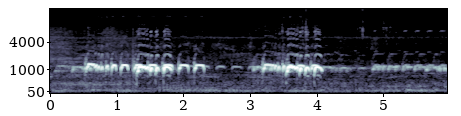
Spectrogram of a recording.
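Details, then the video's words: Melodious cooing from a local zebra dove, two loud bursts of quick repeated notes with softer trailing coos between, all at one steady pitch. "Perkutut lokal gacor suara besar panjang merdu."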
